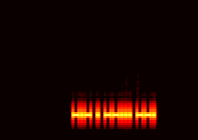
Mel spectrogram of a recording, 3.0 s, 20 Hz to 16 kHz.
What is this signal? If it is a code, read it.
Morse code, heard as a keyed tone, about 40 wpm, 700 Hz. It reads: KE7G
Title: USA Call Signs - 6x Character Spacing - 40wpm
